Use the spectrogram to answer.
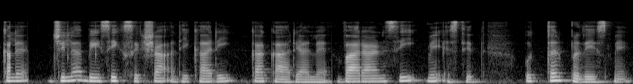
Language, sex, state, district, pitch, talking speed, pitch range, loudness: Hindi, male, Uttar Pradesh, Varanasi, 140 Hz, 140 wpm, 120-160 Hz, -21 LUFS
